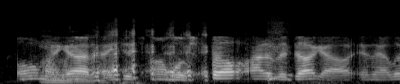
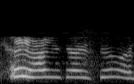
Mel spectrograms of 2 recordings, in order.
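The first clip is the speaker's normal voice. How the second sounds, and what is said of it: High-pitched imitation of another man. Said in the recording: “Will has that high voice”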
